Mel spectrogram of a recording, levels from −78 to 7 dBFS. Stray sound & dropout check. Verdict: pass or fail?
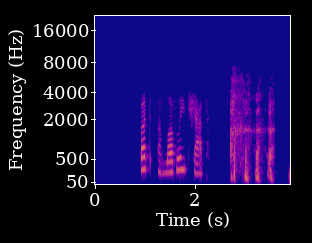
fail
